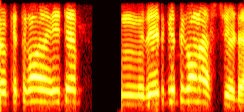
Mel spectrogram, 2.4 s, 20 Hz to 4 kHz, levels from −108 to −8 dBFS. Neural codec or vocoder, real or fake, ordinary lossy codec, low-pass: none; real; none; 3.6 kHz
